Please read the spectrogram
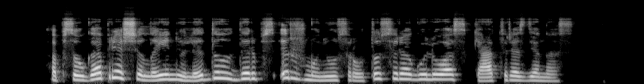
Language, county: Lithuanian, Klaipėda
